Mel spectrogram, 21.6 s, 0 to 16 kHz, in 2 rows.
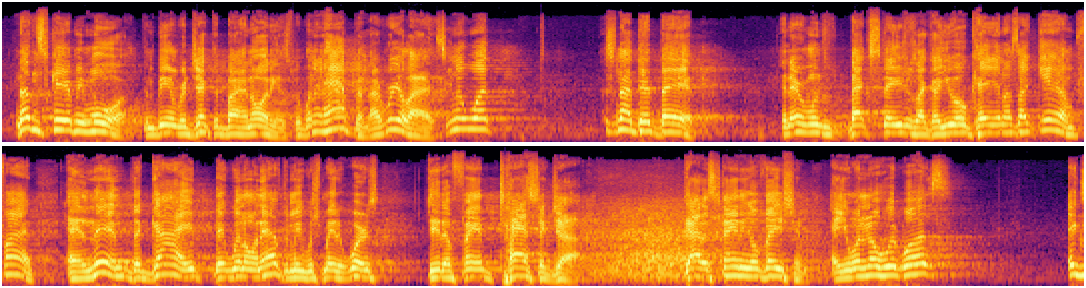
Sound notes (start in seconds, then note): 16.7 laughter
